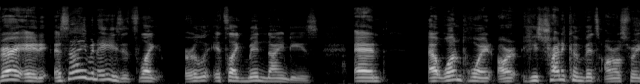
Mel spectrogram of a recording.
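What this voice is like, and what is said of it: Usual voice. Nothing is said of it.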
